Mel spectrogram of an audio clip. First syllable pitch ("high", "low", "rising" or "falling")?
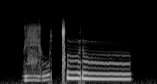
rising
